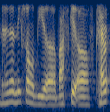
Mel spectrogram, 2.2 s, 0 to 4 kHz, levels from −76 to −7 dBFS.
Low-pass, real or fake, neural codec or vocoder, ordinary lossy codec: 3.6 kHz; real; none; none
